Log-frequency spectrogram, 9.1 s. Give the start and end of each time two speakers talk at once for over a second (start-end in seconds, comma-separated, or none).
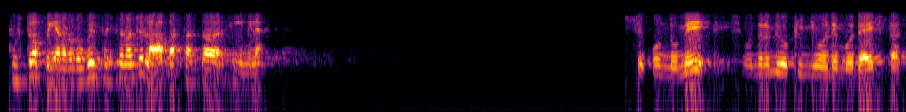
none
